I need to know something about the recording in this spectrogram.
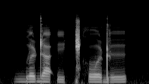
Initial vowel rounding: rounded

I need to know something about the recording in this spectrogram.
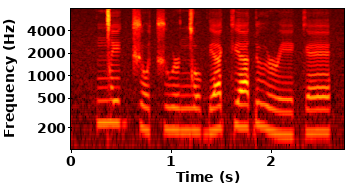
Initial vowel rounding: unrounded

